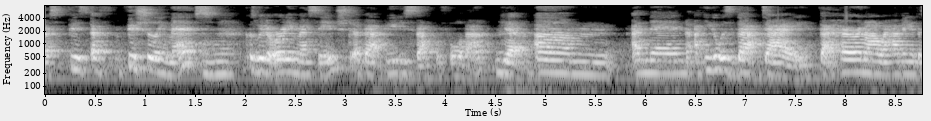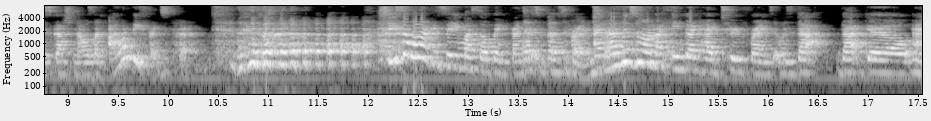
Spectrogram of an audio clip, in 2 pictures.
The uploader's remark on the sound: Sorry about the echo, its super annoying however i have fixed the issues.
